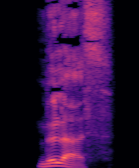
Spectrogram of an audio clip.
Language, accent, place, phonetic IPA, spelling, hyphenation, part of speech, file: German, Germany, Berlin, [ˈmʏlɐs], Müllers, Mül‧lers, noun / proper noun, De-Müllers.ogg
- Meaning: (noun) genitive singular of Müller; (proper noun) plural of Müller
